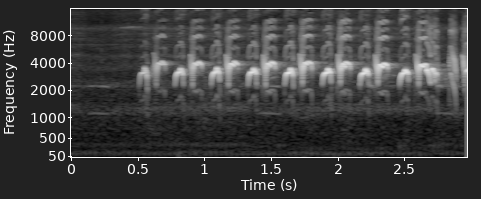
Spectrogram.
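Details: Fast, agitated sooty-headed bulbul song for luring wild bulbuls: a brisk run of some thirteen bright, repeated chattering notes delivered at an even pace of about four per second, growing louder toward the end.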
